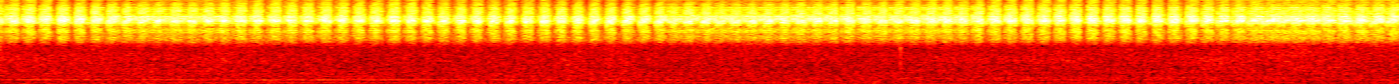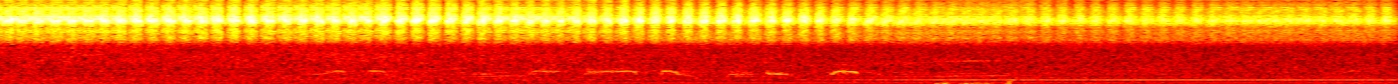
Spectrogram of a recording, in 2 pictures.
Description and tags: Recorded in Montpellier using a Rode's videomic pro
